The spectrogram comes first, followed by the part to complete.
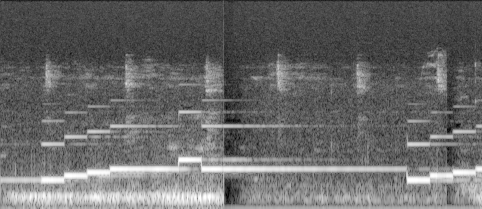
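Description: Faint background music: a simple melody of single notes stepping upward, the top note held and fading away. The same rising phrase starts again about five seconds in.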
